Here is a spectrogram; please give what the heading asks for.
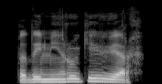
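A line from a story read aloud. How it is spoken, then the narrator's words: Calm quiet command. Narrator (Russian): спокойно и тихо приказал Тригрей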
